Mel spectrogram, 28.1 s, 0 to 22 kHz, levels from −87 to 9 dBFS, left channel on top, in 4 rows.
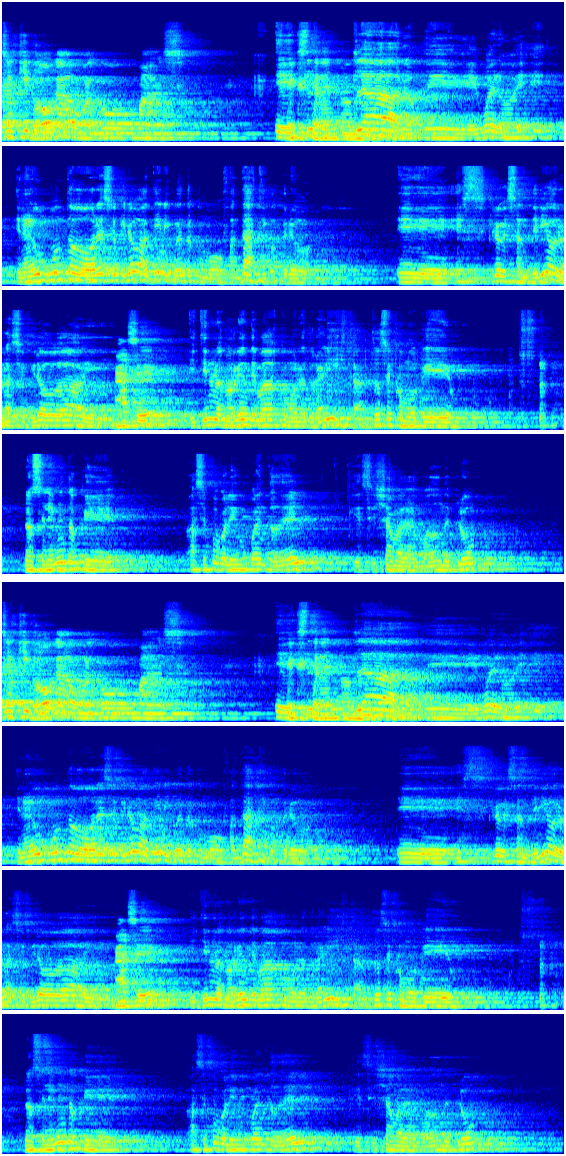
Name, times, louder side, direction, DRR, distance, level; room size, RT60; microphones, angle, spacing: voice 1, 0.0-2.3 3.6-4.6 15.5-16.0, equal, 5° right, 2 dB, 2.6 m, -23 dB
voice 2, 3.4-4.0 4.4-6.8 7.2-10.9 12.0-15.5 16.4-19.7 20.5-20.9 21.4-22.5 23.4-24.9 25.5-27.0, left 1 dB, 55° left, 1 dB, 2.9 m, -25 dB
24.0 x 23.0 x 8.8 m, 2.8 s
head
